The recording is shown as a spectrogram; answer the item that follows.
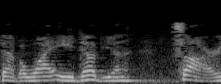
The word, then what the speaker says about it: Tsar: But it's pronounced like that, like she would have pronounced it, Tsar.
